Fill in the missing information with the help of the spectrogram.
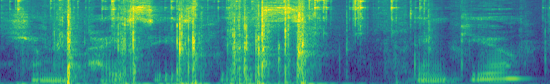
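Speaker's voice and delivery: breathy whispered plea. Real, not acted. Reader whispers a plea to the tarot deck. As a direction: murmur it to the cards.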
